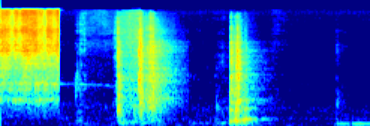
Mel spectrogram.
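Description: A metal pot lid clanks open.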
